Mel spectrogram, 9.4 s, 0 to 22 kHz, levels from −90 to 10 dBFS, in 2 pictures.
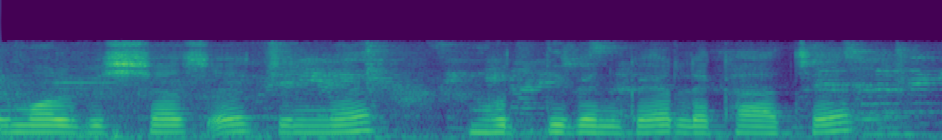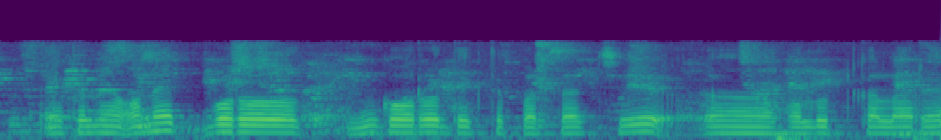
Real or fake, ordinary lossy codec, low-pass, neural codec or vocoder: real; none; 7.2 kHz; none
